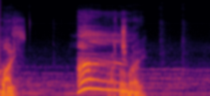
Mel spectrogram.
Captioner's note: gasps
